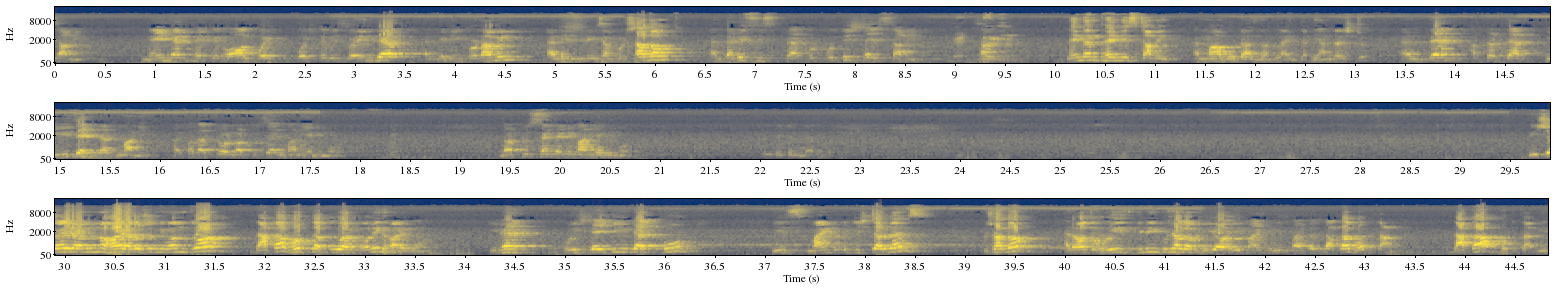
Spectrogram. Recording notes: a lecture given on 6 September 2010 in Sri Chaitanya Saraswat Math Nabadwip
